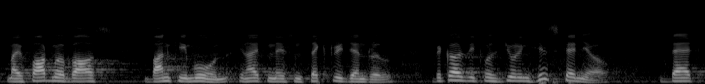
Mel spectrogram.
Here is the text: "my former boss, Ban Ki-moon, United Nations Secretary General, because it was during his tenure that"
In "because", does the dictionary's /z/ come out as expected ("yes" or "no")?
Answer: yes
